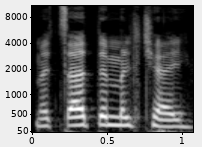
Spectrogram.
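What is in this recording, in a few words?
"maciattu" ergative plural, Archi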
